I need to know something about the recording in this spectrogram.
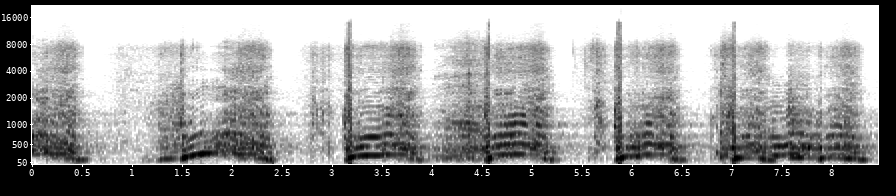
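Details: A lion at a big cat rescue roars in deep, throaty bursts that swell and fall, repeated in a rolling series.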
